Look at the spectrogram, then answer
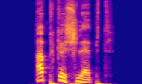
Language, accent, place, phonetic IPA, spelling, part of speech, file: German, Germany, Berlin, [ˈapɡəˌʃlɛpt], abgeschleppt, verb, De-abgeschleppt.ogg
- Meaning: past participle of abschleppen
